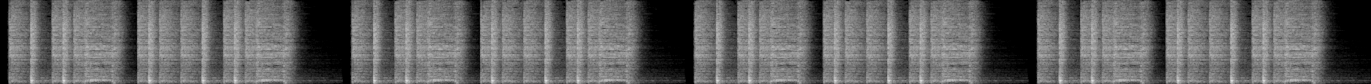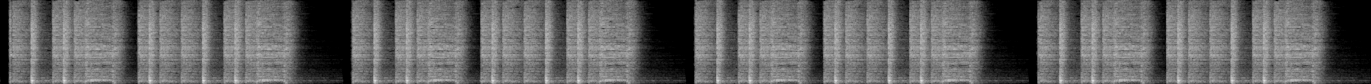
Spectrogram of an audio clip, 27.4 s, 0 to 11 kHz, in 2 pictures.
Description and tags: hats140bpm
Simple and long this hat filler is to be used (if desired) in combination with kick snare.
2step, beat, dubstep, future-garage, kick, snare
